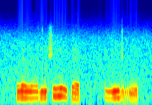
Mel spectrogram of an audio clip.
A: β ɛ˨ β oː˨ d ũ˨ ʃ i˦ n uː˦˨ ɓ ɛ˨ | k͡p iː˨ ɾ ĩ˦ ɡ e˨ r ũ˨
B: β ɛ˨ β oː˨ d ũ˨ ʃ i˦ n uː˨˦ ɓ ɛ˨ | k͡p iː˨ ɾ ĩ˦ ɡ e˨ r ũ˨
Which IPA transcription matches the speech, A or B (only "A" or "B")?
A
